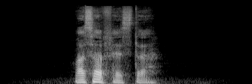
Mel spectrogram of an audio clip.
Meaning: 1. comparative degree of wasserfest 2. inflection of wasserfest: strong/mixed nominative masculine singular 3. inflection of wasserfest: strong genitive/dative feminine singular
- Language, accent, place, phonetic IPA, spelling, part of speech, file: German, Germany, Berlin, [ˈvasɐˌfɛstɐ], wasserfester, adjective, De-wasserfester.ogg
